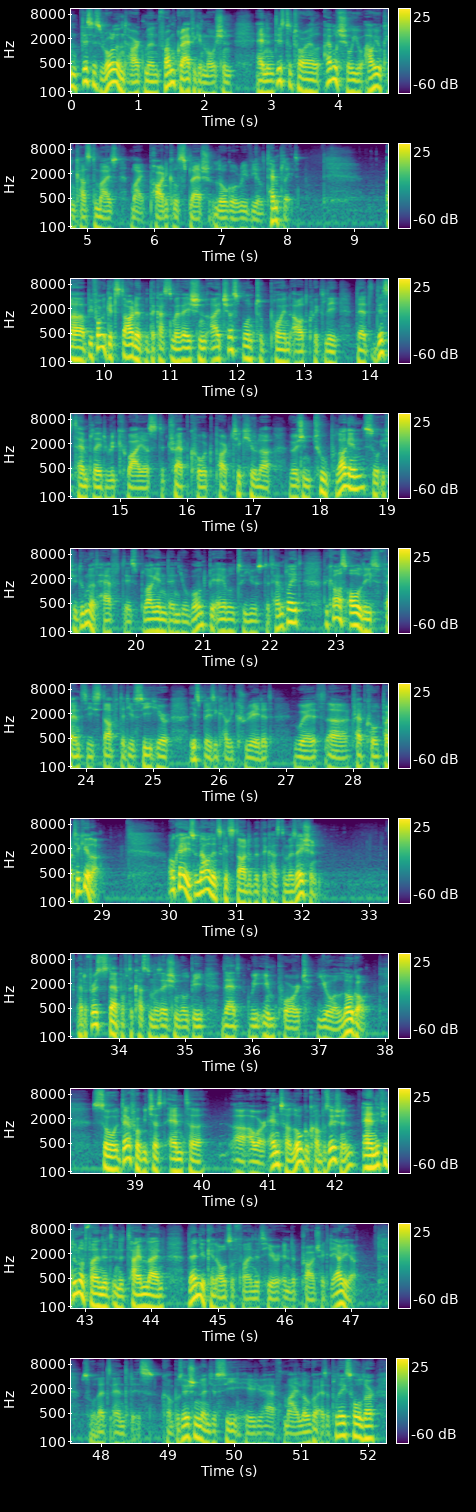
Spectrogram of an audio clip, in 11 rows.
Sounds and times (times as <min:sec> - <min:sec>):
Speech: 0:00.0 - 0:08.2, 0:09.5 - 0:29.1, 0:30.0 - 0:32.4, 0:33.3 - 0:37.8, 0:38.4 - 0:52.2.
